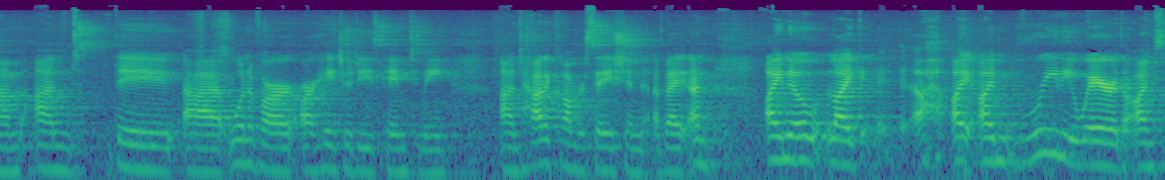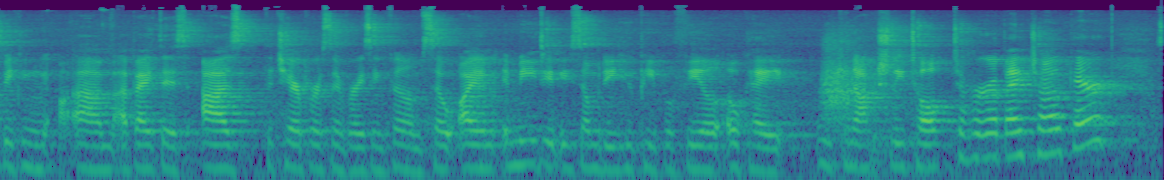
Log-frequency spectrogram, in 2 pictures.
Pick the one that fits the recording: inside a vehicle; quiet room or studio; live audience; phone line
live audience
